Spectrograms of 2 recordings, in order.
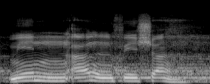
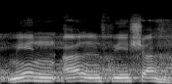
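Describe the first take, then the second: Both takes have the same delivery.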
